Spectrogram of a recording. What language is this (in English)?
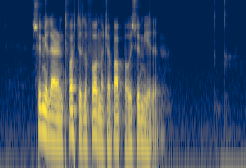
Faroese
